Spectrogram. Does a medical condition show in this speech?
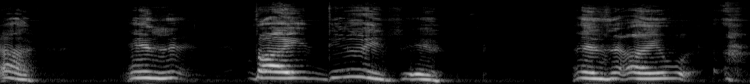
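Yes: cerebral palsy.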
